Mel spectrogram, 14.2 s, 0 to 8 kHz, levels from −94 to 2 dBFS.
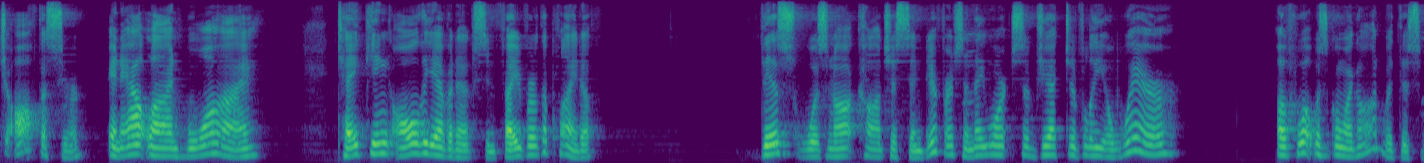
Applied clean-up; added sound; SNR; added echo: neural mask model DeepFilterNet 3.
